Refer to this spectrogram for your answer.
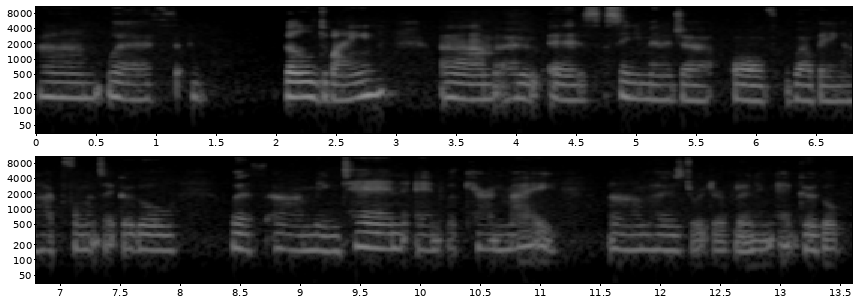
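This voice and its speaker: Low, gravelly woman chatting. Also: fairly even intonation, measured pace, dark tone, a little hiss or hum, low-quality recording. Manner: chatty, hesitant, many "um" fillers. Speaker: vlogger recapping a conference talk. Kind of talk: casual spoken recap.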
